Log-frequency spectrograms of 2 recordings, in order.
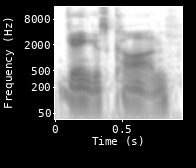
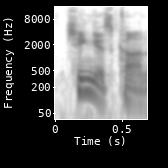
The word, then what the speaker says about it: Chinggis Khaan: the bacteria who killed Genghis Khan Chinggis Khaan I think is how it's supposed to be pronounced but genghis is how everybody knows it but if I were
